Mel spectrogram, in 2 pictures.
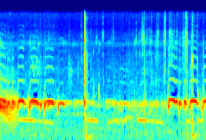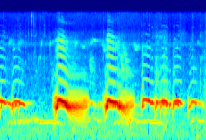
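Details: Local Indonesian zebra dove singing vigorously, a recording used as a lure to make other zebra doves sing: pulsed, bubbly cooing phrases repeated irregularly, with a fainter lower drawn-out coo in the background.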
